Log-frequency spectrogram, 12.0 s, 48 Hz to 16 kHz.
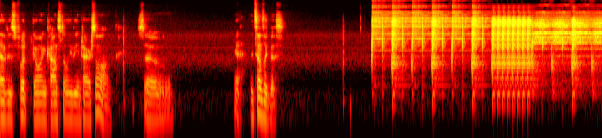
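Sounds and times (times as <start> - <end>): rock drum beat: 7.4 - 12.0.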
